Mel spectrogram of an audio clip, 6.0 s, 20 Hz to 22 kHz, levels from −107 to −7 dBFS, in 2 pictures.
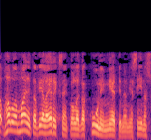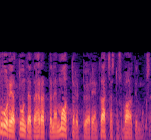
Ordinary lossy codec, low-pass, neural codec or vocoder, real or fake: none; 5.4 kHz; none; real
